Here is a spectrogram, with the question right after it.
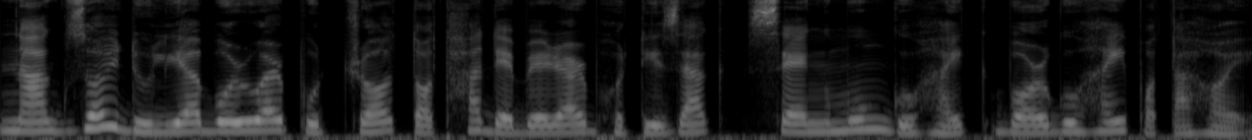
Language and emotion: Assamese, neutral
